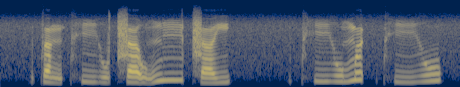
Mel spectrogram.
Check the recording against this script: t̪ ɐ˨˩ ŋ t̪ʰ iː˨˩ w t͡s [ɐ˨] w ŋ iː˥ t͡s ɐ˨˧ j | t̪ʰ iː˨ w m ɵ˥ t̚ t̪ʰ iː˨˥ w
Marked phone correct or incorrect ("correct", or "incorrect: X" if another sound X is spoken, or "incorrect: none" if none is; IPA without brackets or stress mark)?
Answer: incorrect: ɐ˨˩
